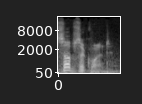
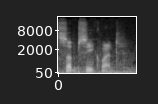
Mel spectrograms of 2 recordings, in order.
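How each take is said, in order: First: The stress falls on the first syllable. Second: The stress falls on a later syllable. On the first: This is the common American pronunciation. "American English tends to emphasize the the first syllable" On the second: This is a more British pronunciation. "I think that might be a more British way of saying it"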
